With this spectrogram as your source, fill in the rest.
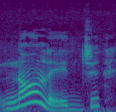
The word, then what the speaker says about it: knowledge: gaining knowledge that starts with the KN so knowledge is the correct knowledge but if you want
